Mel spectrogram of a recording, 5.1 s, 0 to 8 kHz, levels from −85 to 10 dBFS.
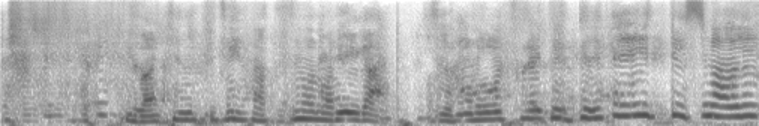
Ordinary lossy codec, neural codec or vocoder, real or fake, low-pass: none; codec, 16 kHz, 1 kbps, FreqCodec, smaller model; fake; none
